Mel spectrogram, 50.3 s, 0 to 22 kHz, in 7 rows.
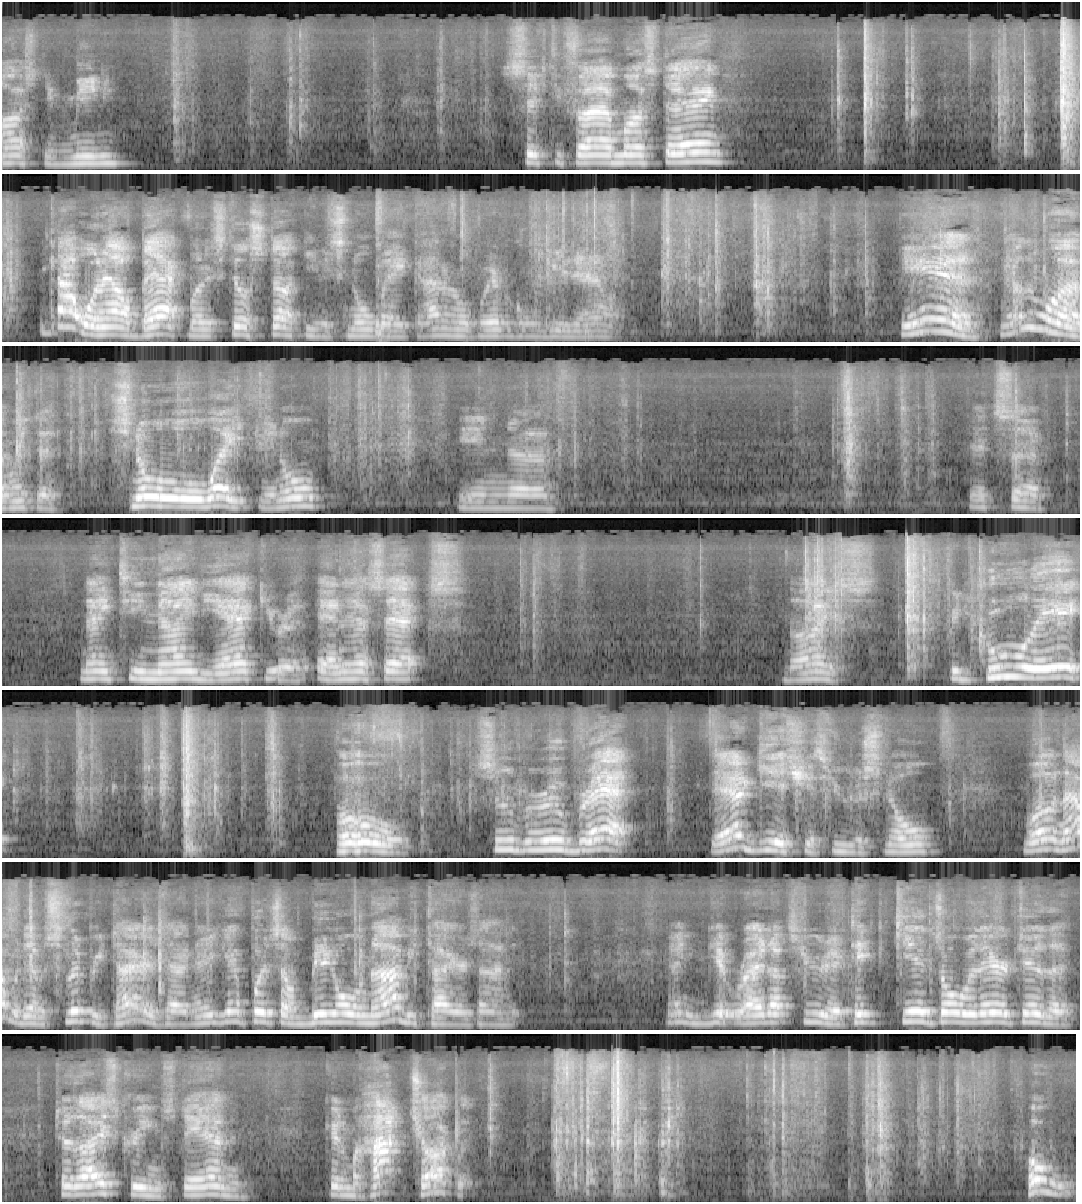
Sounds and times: Speech: 0.0 - 0.9, 3.4 - 4.9, 7.4 - 11.4, 13.2 - 16.6, 17.4 - 18.1, 20.8 - 21.4, 22.1 - 24.7, 26.8 - 28.9, 31.0 - 35.0, 35.6 - 39.4, 40.4 - 46.4, 50.0 - 50.2
Inside, small room: 0.0 - 50.2.

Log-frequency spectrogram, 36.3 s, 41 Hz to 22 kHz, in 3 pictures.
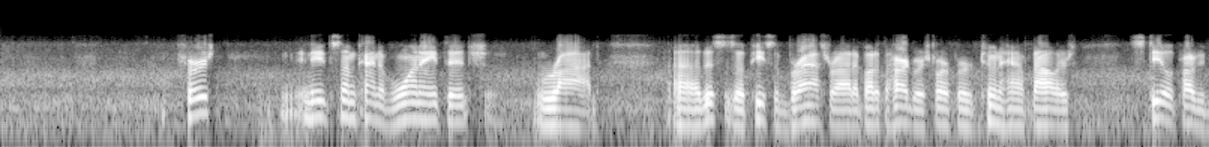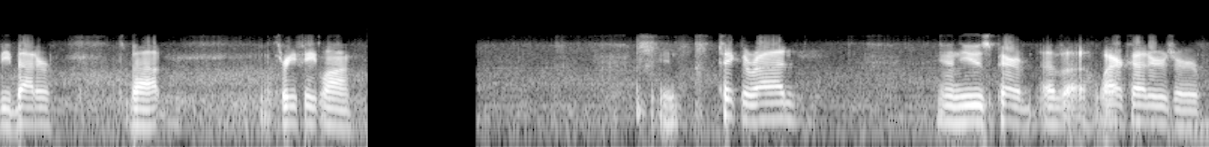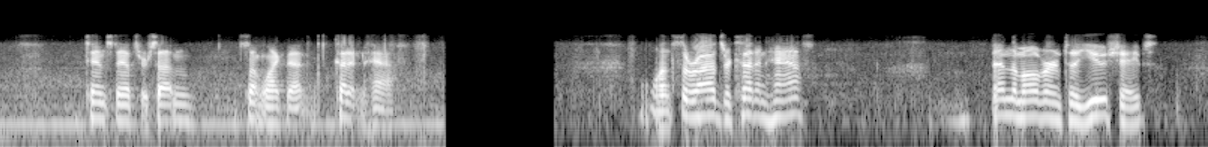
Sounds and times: Speech: 1.8 - 2.2, 2.8 - 6.0, 6.7 - 12.6, 13.3 - 13.7, 14.7 - 15.8, 18.6 - 20.2, 21.4 - 24.1, 25.0 - 28.2, 30.6 - 32.4, 33.7 - 35.8.

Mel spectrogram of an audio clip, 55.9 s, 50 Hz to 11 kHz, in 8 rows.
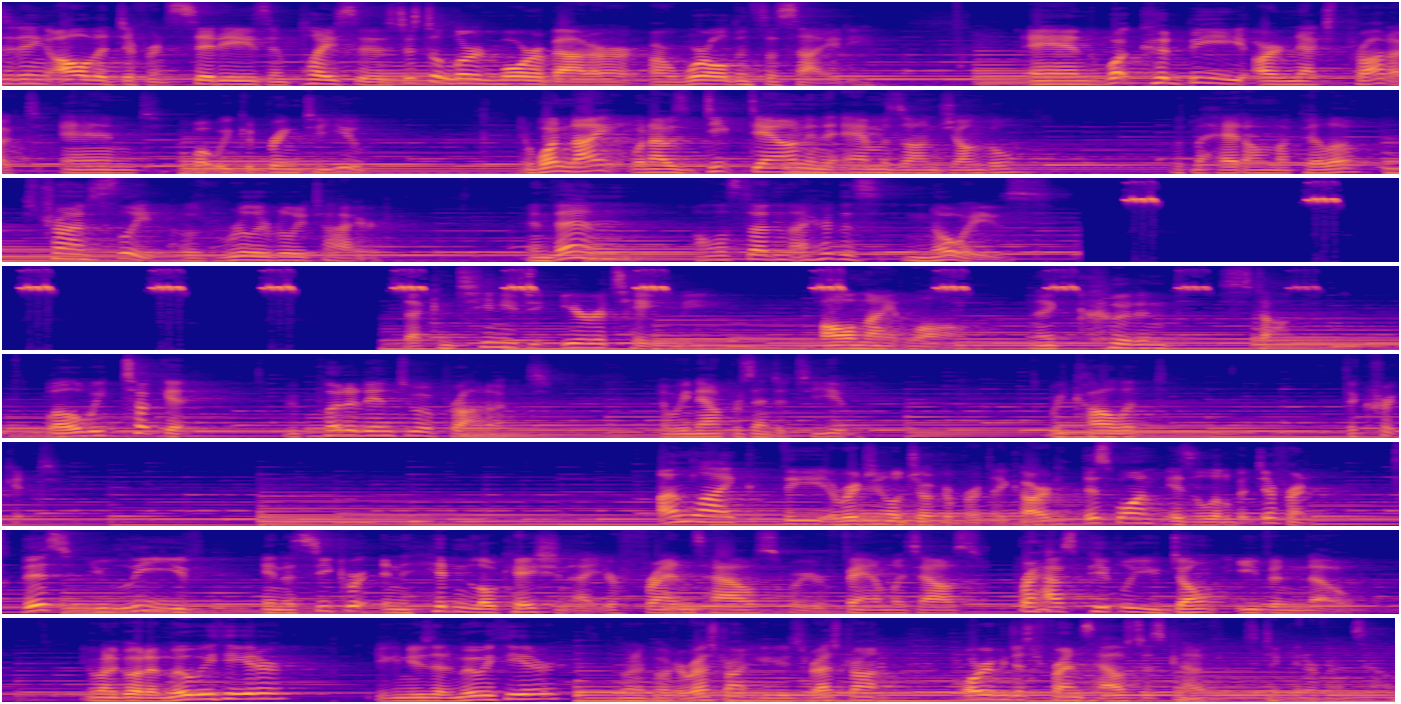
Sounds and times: Cricket: 19.6 - 19.8, 20.5 - 24.3, 25.0 - 27.6.

